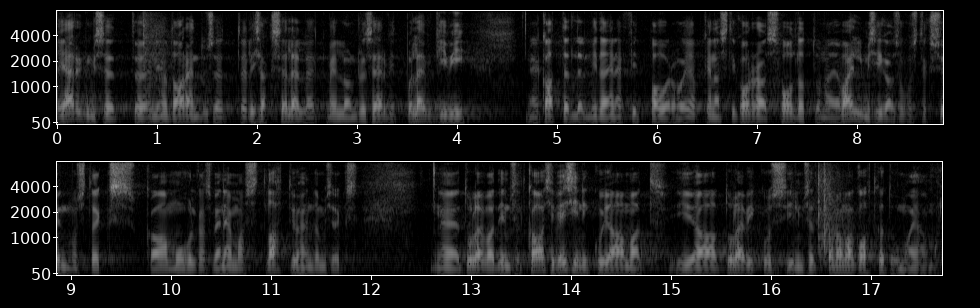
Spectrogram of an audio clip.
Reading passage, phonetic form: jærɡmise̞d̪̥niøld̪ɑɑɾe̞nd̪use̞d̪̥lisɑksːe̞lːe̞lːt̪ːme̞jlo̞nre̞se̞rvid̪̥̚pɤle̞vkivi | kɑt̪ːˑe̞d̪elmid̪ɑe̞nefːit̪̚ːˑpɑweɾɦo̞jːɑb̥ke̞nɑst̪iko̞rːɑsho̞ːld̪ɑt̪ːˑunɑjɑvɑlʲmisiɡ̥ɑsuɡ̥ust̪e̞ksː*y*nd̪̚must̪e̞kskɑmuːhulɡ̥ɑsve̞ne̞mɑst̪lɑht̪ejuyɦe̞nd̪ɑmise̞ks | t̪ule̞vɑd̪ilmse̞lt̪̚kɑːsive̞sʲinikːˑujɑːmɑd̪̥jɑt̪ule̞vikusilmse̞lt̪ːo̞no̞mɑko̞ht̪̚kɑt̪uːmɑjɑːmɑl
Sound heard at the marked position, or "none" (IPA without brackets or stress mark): y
